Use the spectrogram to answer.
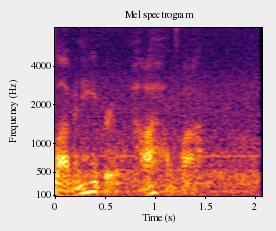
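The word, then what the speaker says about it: אהבה: Ahava. That is how I was taught by an Israelite couple quite a while ago.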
